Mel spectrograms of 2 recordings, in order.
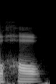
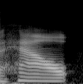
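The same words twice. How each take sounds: First: How with the ah-to-o glide flattened into one vowel; mispronounced how. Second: How drawn out, gliding from "ah" to "o"; full diphthong how. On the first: Teacher warns learners off a mistake, how with its glide lost. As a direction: say how wrongly, without the full slide to "o". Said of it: "不要读how啊". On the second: Teacher models the correct word for learners, how with full ah-to-o glide. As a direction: open how on "ah", then slide into "o". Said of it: "由啊滑到这个o". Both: Shown as a demonstration.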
